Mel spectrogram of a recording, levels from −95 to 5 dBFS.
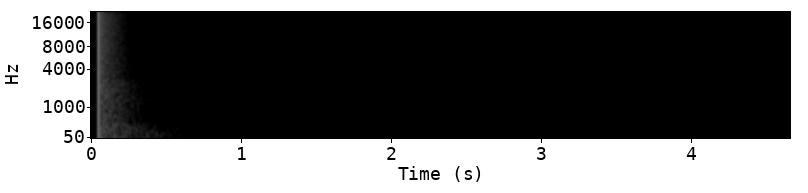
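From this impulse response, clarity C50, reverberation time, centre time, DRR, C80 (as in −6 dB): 15.5 dB, non-exponential decay, 5 ms, 11.0 dB, 18.5 dB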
